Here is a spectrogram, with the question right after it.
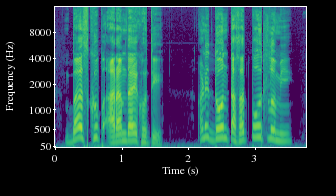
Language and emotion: Marathi, happy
